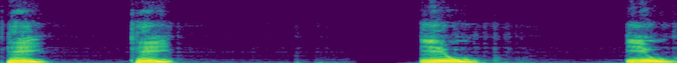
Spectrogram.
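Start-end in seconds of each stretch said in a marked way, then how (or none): 0.0-1.0 ঠি with a breathy hard t; teacher says ঠি with aspirated t; English T. Shown as a demonstration. Teacher models the letter T for learners. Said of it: "টি হবে".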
